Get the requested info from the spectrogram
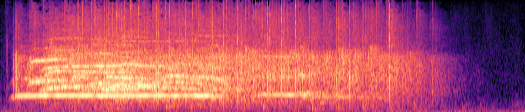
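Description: Audience applauding and cheering, starting suddenly and loudest for the first few seconds. It dies away about nine seconds in, as the next singer takes the stage.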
